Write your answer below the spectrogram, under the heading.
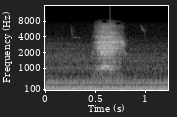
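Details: Excited Eurasian eagle-owl chick in the Eifel, 21 June 2020, giving a single drawn-out, raspy begging hiss about a third of a second long over a fairly strong low hum.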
